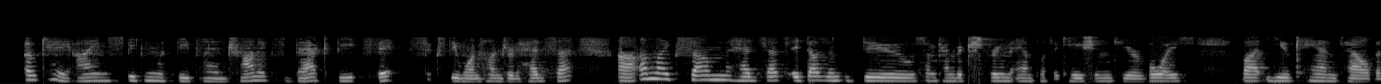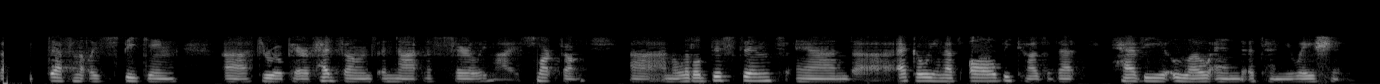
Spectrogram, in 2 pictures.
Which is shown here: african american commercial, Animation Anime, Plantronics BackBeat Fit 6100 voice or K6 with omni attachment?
Plantronics BackBeat Fit 6100 voice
